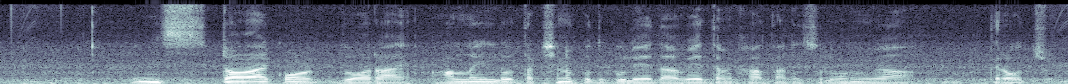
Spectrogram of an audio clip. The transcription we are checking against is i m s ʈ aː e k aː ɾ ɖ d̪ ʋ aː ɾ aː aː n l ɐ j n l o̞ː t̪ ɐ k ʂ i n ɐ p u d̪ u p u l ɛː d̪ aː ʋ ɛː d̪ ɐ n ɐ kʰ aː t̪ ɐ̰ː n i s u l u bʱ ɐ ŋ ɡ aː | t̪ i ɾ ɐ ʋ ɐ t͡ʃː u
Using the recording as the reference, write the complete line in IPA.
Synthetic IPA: i n s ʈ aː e k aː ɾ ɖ d̪ ʋ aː ɾ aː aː n l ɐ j n l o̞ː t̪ ɐ k ʂ i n ɐ p u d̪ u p u l ɛː d̪ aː ʋ ɛː d̪ ɐ n ɐ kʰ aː t̪ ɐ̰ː n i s u l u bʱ ɐ ŋ ɡ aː | t̪ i ɾ ɐ ʋ ɐ t͡ʃː u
